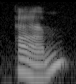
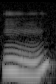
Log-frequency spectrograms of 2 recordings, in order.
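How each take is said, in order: First: The word is said in its full form. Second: The word is said in a reduced weak form. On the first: "Am becomes" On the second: "becomes mm"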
